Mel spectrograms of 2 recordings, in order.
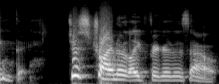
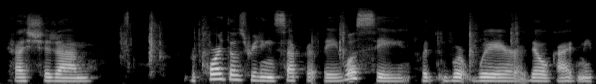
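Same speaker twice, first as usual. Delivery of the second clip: ordinary delivery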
